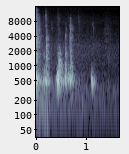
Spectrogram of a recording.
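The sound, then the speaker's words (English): A plastic water bottle is handled, giving a quick cluster of sharp crinkly ticks and clicks, then one softer click after a short pause. Fairly quiet, with no voices. “No, that's a, that's a plastic water bottle.”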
